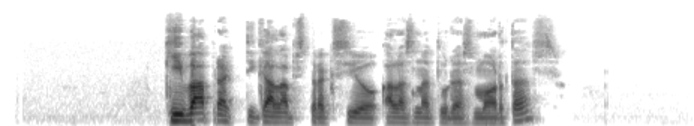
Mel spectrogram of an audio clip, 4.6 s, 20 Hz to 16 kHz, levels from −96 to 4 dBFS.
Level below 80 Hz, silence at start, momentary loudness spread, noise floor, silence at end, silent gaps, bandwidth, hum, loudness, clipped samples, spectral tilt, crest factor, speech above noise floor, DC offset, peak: -64 dBFS; 1.1 s; 14 LU; -86 dBFS; 1.1 s; none; 9.8 kHz; none; -22 LUFS; under 0.1%; -6.5 dB/octave; 24 dB; 65 dB; under 0.1%; 0 dBFS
